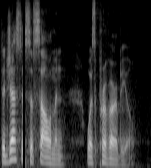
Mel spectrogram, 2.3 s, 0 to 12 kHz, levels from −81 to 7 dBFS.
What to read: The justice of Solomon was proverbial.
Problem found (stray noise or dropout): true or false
true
